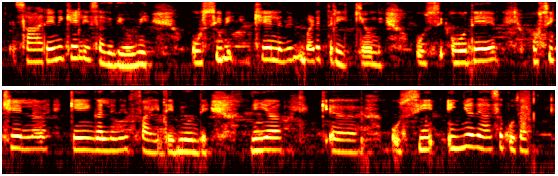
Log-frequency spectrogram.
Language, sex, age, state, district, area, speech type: Dogri, female, 18-30, Jammu and Kashmir, Reasi, rural, spontaneous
